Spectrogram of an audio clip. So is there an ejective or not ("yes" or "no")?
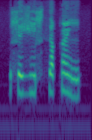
no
